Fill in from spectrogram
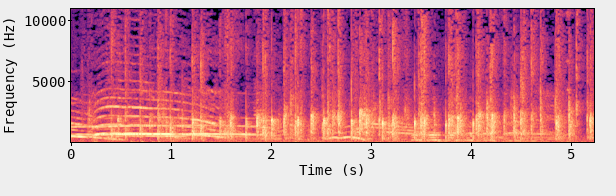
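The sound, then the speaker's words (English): An audience claps and cheers loudly and steadily for a Halloween stand-up comedy act by a performer billed as a werewolf, with a rising howl-like vocal wail over the start before the noisy applause continues alone. “Clap with trepidation, ladies and gentlemen.”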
